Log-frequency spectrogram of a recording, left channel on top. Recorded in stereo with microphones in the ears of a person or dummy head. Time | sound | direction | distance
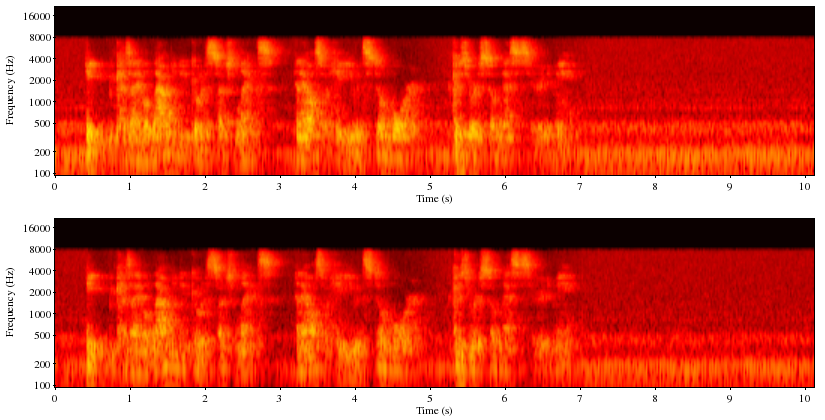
0.4 | a man speaking | 70° left (ahead or behind) | 1.9 m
